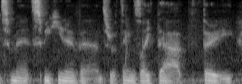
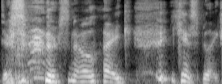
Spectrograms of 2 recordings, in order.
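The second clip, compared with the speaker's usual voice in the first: high and loud, laughing through the words; 7 semitones higher, 12 dB louder than usual. Real, not acted. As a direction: giggle while you tell it.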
